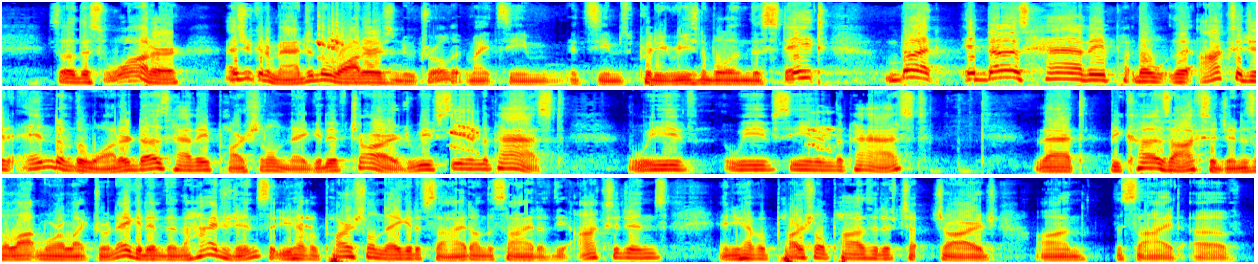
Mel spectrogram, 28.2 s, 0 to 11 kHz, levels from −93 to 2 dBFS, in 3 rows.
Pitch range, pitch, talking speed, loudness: 80-125 Hz, 100 Hz, 185 wpm, -12 LUFS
